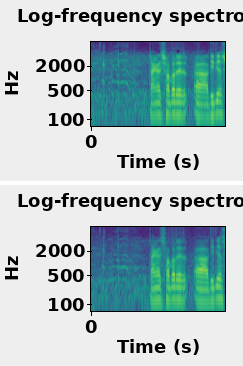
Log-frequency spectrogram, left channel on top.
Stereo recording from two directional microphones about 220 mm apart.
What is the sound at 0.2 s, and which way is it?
Run, 40° left (ahead or behind).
